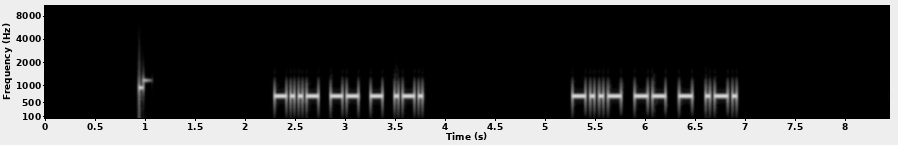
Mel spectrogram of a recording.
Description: Morse code, heard as a keyed tone, about 27 wpm, 700 Hz. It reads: XMTR XMTR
